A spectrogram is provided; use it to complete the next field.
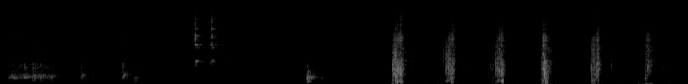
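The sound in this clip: Raw daikon sticks dipped in miso mayonnaise are crunched: a few scattered crisp crunches, then a steady run of evenly spaced, loud, crisp bites.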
